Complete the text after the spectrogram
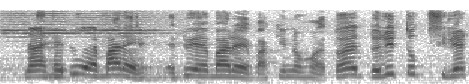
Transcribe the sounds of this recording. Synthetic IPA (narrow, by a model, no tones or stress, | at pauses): najɦetuɛbaɹɛetuɛbaɹɛbakinɔɦɔjtɔjzoditʊk̚sile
